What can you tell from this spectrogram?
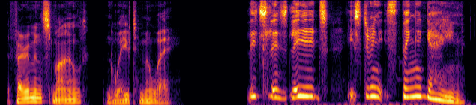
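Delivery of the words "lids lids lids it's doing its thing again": very high-pitched babble, words tumbling over each other. Freddy, shaking Lydia awake to show her something, babbling. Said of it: "he babbled".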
